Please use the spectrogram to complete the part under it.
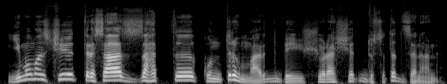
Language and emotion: Kashmiri, neutral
